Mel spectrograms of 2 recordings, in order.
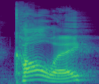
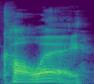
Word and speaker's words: Collei: l-e-i in france in in the french is pronounced lay i'm going with kalei now the last name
